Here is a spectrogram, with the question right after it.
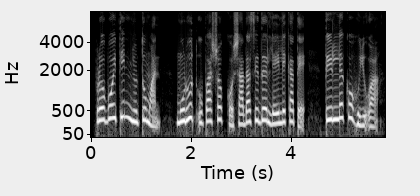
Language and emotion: Santali, neutral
